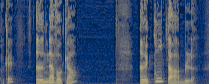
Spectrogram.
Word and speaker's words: comptable: Un comptable, so OM, remember, it goes like on, all right? And then, strangely, this P is not pronounced.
